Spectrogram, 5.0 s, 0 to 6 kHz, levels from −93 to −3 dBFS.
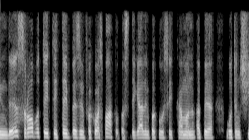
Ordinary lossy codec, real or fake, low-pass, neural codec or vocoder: MP3, 48 kbps; fake; 5.4 kHz; codec, 16 kHz, 0.9 kbps, LongCat-Audio-Codec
